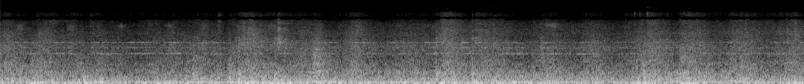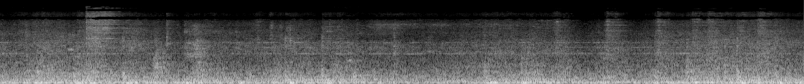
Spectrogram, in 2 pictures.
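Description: Autorack freight cars rolling past: a steady rumble of steel wheels on rail, with clicks and clacks as the wheels cross rail joints, and a sharper click about nine seconds in. A faint, steady high ringing runs under it.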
